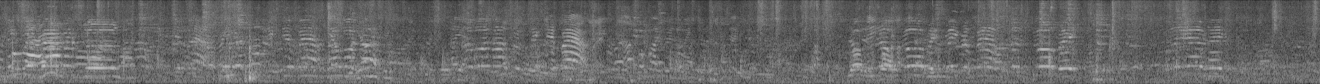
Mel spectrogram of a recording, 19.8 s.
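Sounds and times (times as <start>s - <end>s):
street market crowd in London: 0.0s - 19.7s.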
